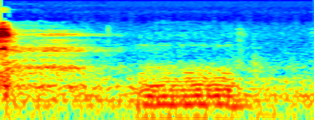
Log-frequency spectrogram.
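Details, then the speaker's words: Dog snoring in the background while sitting right beside a person crocheting. "that's my dog you can hear snoring in the background he's sitting right beside me very important to be close while i'm crocheting"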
